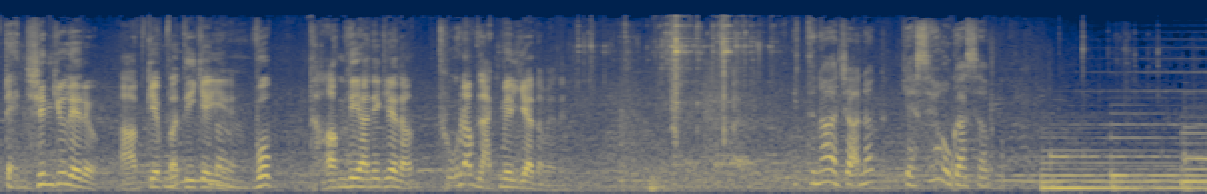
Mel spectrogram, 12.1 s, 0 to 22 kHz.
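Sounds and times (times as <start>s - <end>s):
small metal pieces jingling: 5.8s - 7.8s.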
